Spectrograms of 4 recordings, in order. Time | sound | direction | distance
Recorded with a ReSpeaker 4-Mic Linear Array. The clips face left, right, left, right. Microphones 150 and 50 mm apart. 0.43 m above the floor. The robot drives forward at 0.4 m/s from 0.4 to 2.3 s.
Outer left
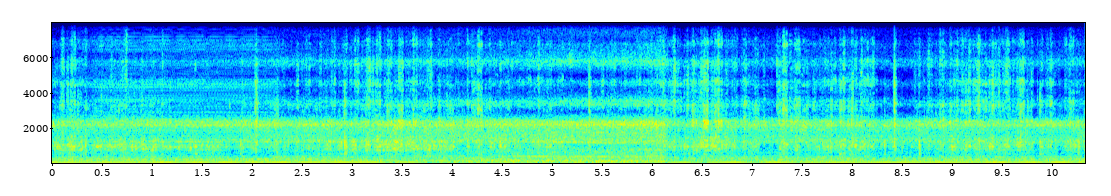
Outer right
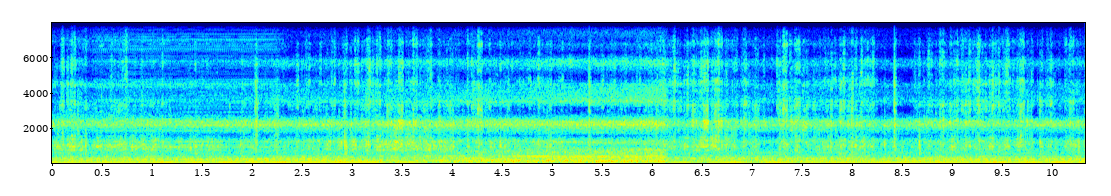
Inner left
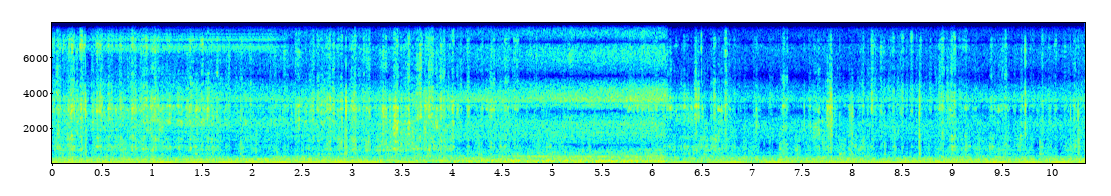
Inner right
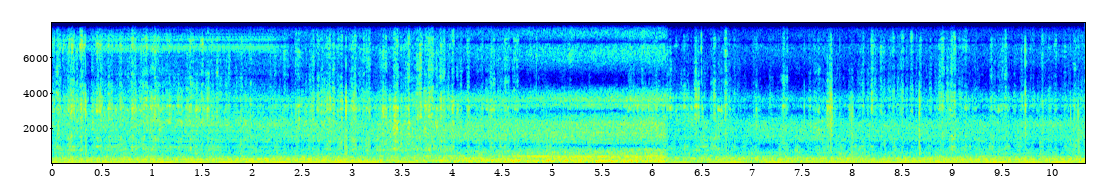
0.0 | a vehicle | 25° right (ahead or behind) | ?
